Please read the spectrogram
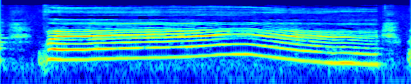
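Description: A young girl's voice holding one long sung note without words: it rises slowly, then slides down in pitch and breaks off near the end.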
